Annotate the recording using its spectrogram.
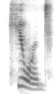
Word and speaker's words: Kyoord: And so what is and It's actually, and it's actually, well, it's spelled, it's pronounced cured.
